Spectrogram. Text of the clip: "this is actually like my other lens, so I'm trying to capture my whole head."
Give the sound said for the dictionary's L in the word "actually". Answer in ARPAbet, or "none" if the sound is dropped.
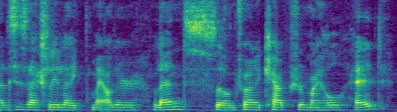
L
